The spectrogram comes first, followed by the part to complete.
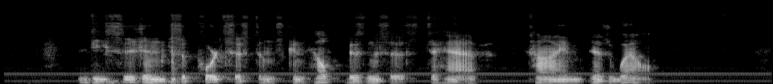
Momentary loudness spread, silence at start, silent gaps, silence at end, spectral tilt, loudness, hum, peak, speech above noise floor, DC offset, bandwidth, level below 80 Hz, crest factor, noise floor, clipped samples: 9 LU; 0.8 s; none; 1.2 s; -7 dB/octave; -21 LUFS; none; -2 dBFS; 32 dB; under 0.1%; 11 kHz; -42 dBFS; 20 dB; -52 dBFS; under 0.1%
